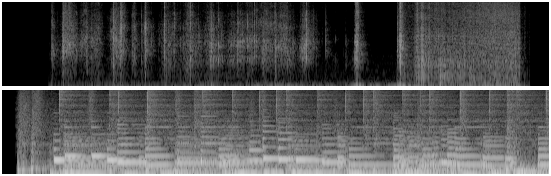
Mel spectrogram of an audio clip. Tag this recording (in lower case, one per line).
music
